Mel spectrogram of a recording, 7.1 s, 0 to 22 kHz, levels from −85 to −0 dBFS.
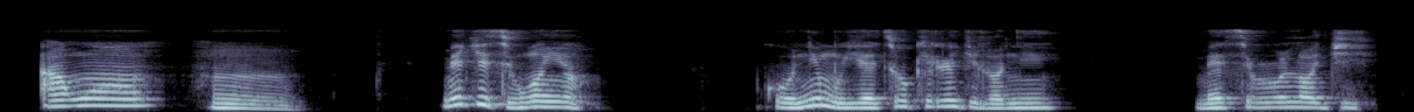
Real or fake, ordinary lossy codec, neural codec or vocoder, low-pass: real; none; none; 7.2 kHz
